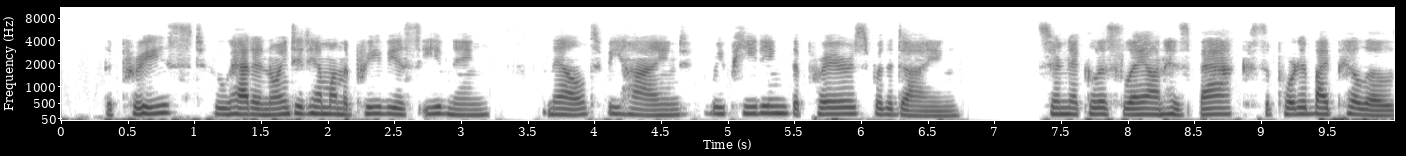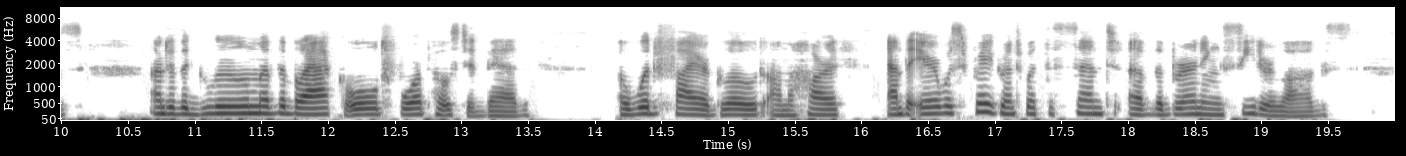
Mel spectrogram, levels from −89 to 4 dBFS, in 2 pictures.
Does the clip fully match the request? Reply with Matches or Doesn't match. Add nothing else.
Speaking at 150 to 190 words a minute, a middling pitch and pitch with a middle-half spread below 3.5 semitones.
Matches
